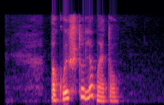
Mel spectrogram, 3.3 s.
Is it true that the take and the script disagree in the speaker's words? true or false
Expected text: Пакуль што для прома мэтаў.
true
